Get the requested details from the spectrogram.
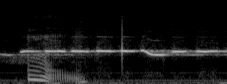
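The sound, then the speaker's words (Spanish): A person whistles in imitation of a dove's song: a brief warbling flourish, then one long, steady, fairly high note held with a slight dip in pitch near the end, heard alone. “Canto la paloma. La sinfonía de la paloma.”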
